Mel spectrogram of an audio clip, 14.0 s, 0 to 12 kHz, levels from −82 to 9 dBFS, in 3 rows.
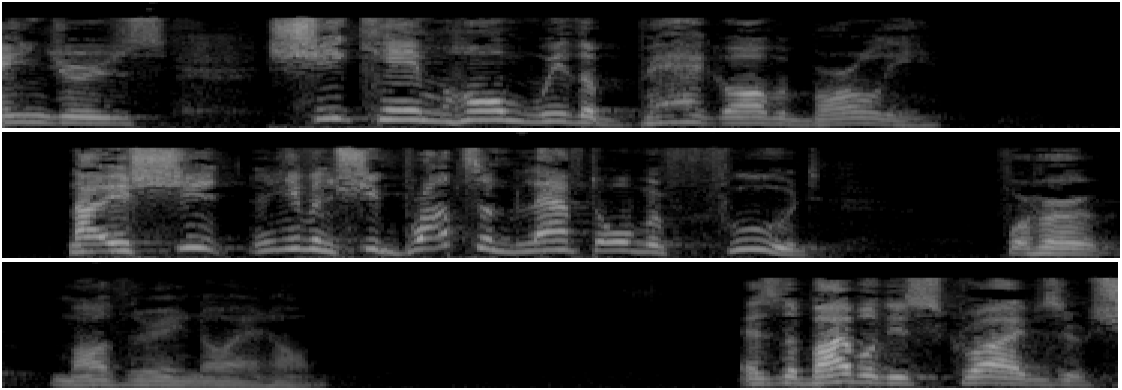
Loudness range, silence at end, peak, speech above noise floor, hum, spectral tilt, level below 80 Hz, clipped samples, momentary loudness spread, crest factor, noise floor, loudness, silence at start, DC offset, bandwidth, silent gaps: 12 LU; 0 s; -10 dBFS; 45 dB; none; -2 dB/octave; -70 dBFS; under 0.1%; 18 LU; 22 dB; -77 dBFS; -30 LUFS; 0 s; under 0.1%; 12 kHz; none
